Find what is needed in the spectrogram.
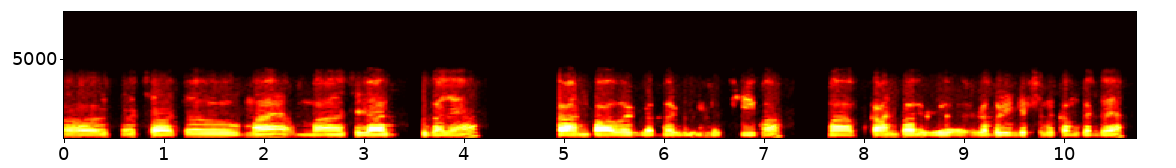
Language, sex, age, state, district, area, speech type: Sindhi, male, 18-30, Gujarat, Kutch, urban, conversation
